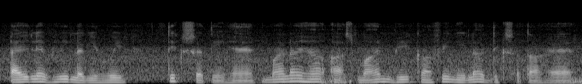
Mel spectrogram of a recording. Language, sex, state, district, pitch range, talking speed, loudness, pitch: Hindi, male, Maharashtra, Aurangabad, 95-120 Hz, 135 wpm, -25 LUFS, 105 Hz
